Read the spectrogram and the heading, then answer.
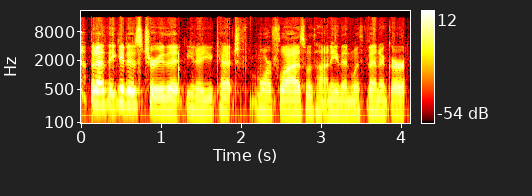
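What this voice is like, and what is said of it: American Southern accent. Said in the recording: “I'm from the South, you might have noticed from my accent”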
